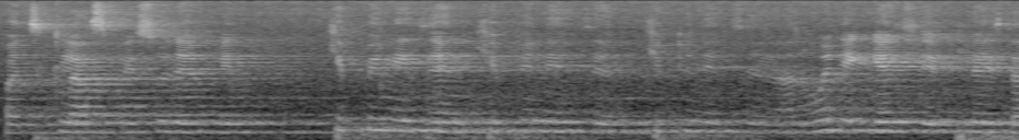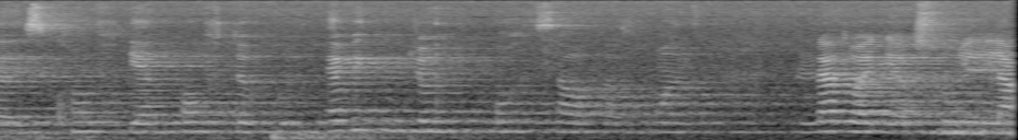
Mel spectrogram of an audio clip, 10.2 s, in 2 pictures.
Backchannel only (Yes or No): Yes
